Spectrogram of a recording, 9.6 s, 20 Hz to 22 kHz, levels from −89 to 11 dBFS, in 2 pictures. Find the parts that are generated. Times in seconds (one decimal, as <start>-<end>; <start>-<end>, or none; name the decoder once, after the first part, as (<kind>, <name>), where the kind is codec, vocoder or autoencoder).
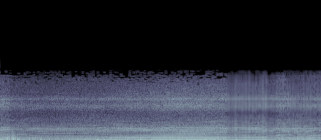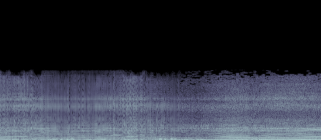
3.4-7.5 (vocoder, BigVGAN v2)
